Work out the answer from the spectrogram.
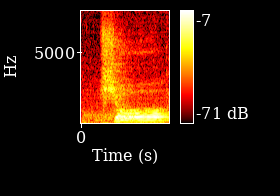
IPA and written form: ʃɔː (sure)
